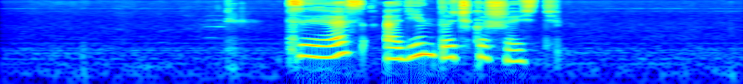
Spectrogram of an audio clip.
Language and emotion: Russian, neutral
